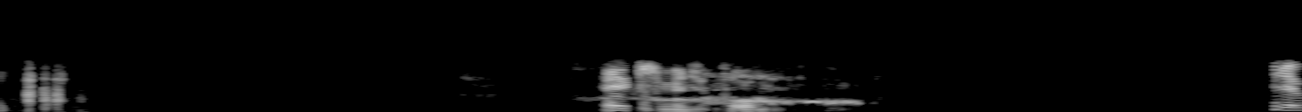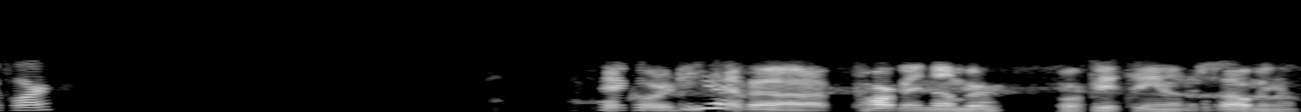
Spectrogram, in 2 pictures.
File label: PS TAC 18, P25 recordings; wake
